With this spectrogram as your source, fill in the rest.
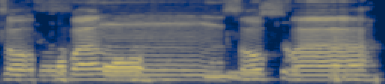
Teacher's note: Ada iwad ya, yang seharusnya dibaca soffan tapi tidak dibaca an ya, dihilangkan an-nya tetapi dipindahkan menjadi alif.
